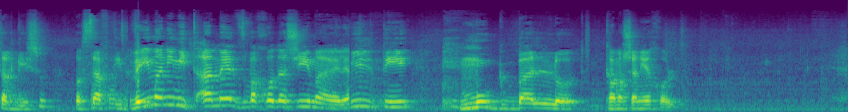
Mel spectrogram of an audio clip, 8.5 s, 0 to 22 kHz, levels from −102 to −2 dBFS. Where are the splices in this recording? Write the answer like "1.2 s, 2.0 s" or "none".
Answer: 1.3 s, 3.5 s, 5.9 s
